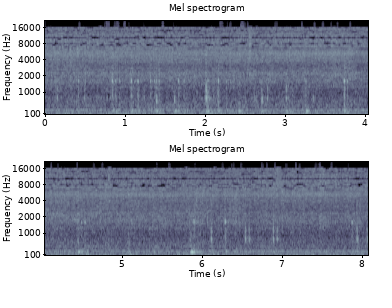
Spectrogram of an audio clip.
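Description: Vegetables and leftover basmati rice stir-fried in a pan, a steady close hiss of sizzling with scattered light clicks and scrapes of the utensil, continuous and even throughout.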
